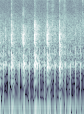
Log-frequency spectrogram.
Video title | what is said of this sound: Mrs Deeley Cooks... Bread | if it then sounds Hollow that is the way that we know that it is done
